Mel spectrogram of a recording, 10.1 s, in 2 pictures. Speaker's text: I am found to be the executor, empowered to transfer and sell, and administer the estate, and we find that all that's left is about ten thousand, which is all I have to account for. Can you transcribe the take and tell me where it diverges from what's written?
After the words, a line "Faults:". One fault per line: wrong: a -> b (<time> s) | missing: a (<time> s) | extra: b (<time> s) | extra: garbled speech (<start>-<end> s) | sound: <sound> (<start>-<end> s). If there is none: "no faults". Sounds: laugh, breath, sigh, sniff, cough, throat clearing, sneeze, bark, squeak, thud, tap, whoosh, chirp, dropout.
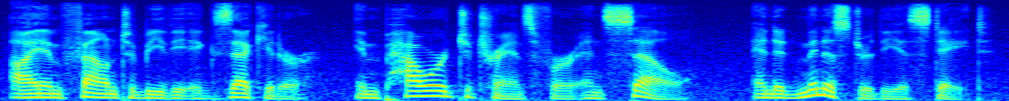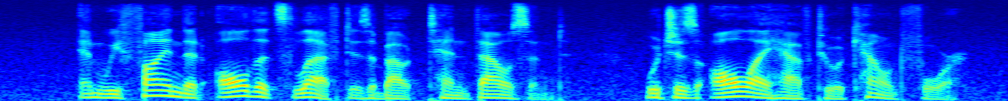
I am found to be the executor, empowered to transfer and sell, and administer the estate, and we find that all that's left is about ten thousand, which is all I have to account for.
Faults:
no faults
